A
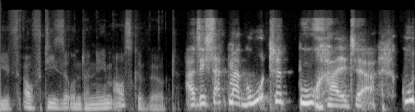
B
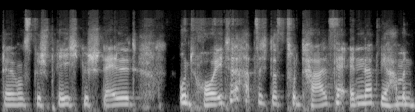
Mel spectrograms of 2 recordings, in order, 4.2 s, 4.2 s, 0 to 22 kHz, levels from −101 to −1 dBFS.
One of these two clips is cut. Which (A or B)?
A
